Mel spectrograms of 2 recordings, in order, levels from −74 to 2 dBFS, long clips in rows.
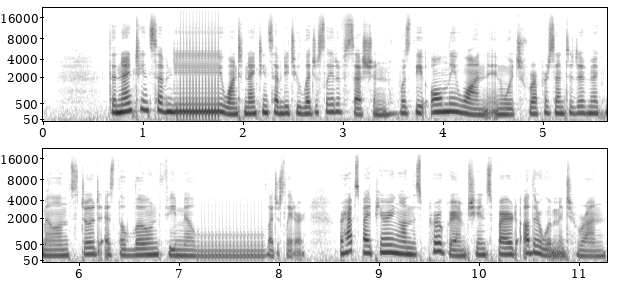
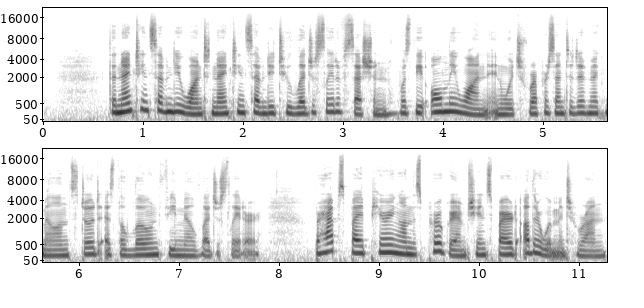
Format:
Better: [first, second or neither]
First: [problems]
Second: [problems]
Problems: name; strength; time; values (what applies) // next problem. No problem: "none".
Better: second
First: audio freezing; at 1.5 s and at 7 s for 0.5 s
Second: none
